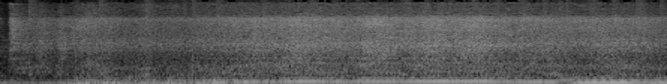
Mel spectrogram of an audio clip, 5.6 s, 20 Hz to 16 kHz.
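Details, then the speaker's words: Nissan Murano Z51 2.5 common-rail diesel started cold after glow plugs: it runs unevenly and is kept alive by throttle blips, with revs rising and sagging. It stalls when the throttle is released but idles fine after 5–7 minutes of warming. "газую Все працює тільки кидаю газ двигун глохне"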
